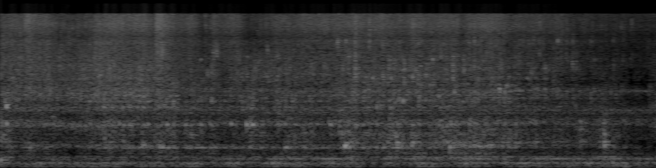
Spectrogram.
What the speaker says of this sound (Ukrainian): Змішуємо молочко і виливаємо його у кастрюльку.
